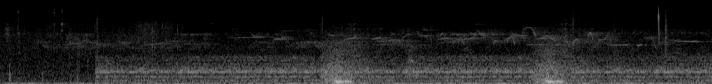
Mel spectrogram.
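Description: A magic spell hums steadily.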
